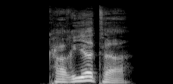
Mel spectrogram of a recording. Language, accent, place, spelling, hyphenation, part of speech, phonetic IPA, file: German, Germany, Berlin, karierter, ka‧rier‧ter, adjective, [kaˈʁiːɐ̯tɐ], De-karierter.ogg
- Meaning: inflection of kariert: 1. strong/mixed nominative masculine singular 2. strong genitive/dative feminine singular 3. strong genitive plural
